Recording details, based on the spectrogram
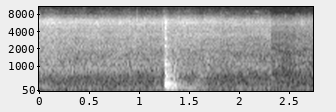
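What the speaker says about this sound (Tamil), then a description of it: "நம்ம நூடுல்ஸ் எல்லாமே போட்டுட்டு இது என்ன பண்ணுறீங்க, இந்த மசாலாவோட ஃபுல்லாகவே நல்லா மிக்ஸ் ஆகிற மாதிரி பார்த்துக்குங்க" Cooked noodles being stirred with masala sauce in a hot pan give a steady close sizzle, broken by one sharp scrape of the spoon, before the sizzle eases off.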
